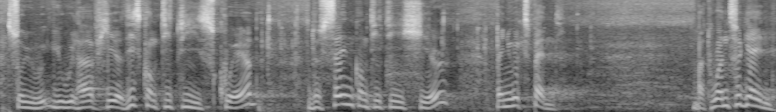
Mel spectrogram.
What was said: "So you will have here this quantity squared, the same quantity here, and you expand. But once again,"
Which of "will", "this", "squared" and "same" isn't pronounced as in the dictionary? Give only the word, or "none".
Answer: none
